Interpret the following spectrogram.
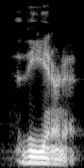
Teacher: Pronounce the with a long E, the internet.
